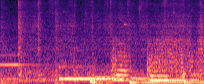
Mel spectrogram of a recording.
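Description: A jazz band playing live, with a trombone holding long notes over double bass and light cymbal strokes.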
